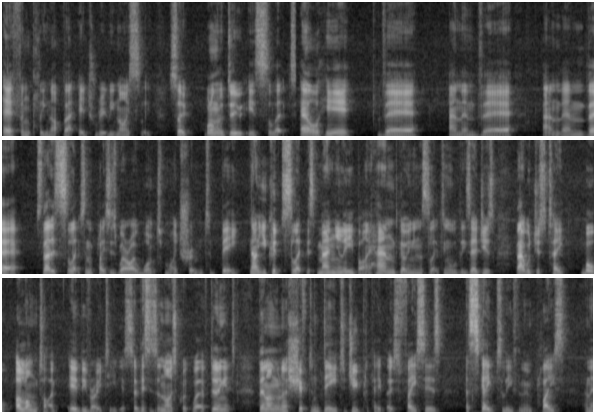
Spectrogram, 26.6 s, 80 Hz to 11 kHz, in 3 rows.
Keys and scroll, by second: 2.0 f, 4.5 l, 5.5 l, 7.0 l, 7.9 l, 9.4 l, 22.7 shift+d.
